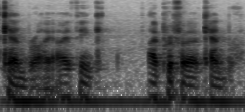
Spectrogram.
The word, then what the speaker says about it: Canberra: capital of this territory and the entire country, Canberra. I will never forgive myself for getting totally... Yeah, in the previous video, he pronounced it Canberra, which I found very weird, because I've always said Canberra. It's Canberra.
